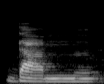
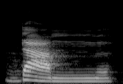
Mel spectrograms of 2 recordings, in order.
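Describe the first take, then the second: First: Said in the usual way. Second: Dame called out loud and clear; loud example word. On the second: Shown as a demonstration. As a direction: announce Dame firmly to the class. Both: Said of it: "il y a des exemples ici".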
